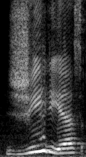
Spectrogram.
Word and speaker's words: gírias: Gírias, fíjense cómo pronuncio esa palabra, la G. Gírias, antes que veamos el alfabeto, ya nos vamos adentrando.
